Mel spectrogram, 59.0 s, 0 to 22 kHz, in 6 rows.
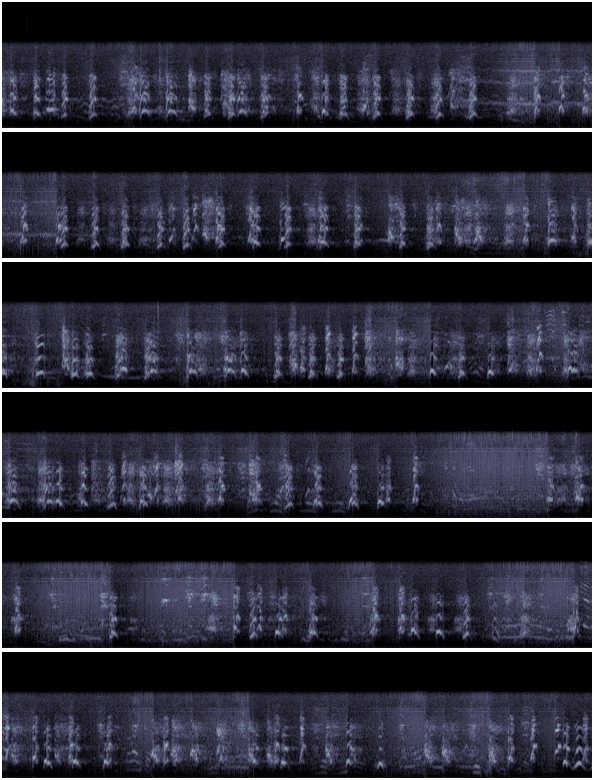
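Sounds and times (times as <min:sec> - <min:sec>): dog barking rapidly: 0:00.0 - 0:36.6, 0:38.4 - 0:41.4, 0:42.0 - 0:44.7, 0:45.3 - 0:47.3, 0:48.0 - 0:59.0.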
